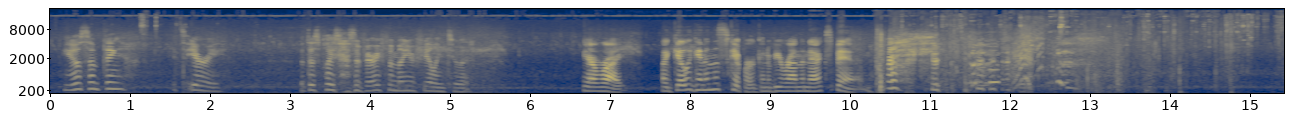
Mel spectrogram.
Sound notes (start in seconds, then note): 10.5 ladies laughing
